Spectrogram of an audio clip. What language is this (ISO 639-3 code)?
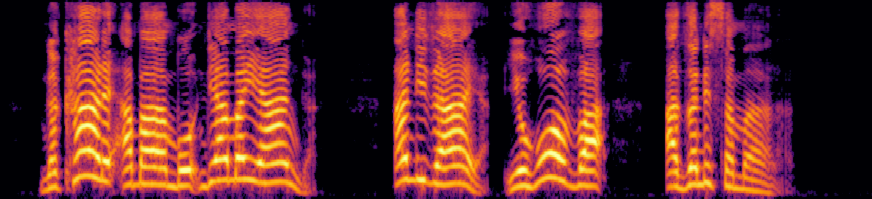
nya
